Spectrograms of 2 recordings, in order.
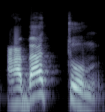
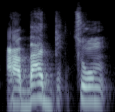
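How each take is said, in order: First: The d merges fully into a doubled t. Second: A separate d is heard before the t. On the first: The speaker calls it right. "that dal will be immersed into the ta" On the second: The speaker calls it wrong. "When you say abadtum, then it is wrong"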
